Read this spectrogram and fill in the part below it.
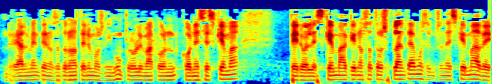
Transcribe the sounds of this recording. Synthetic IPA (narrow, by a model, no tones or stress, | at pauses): re̞almẽnt̪e̞no̞so̞t̪ɾo̞zno̞t̪e̞ne̞mo̞znĩŋɡumpɾo̞β̞le̞mako̞nko̞ne̞seːske̞ma | pe̞ɾo̞e̞le̞ske̞make̞no̞so̞t̪ɾo̞splant̪e̞amo̞s̬esusuneske̞maðe̞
